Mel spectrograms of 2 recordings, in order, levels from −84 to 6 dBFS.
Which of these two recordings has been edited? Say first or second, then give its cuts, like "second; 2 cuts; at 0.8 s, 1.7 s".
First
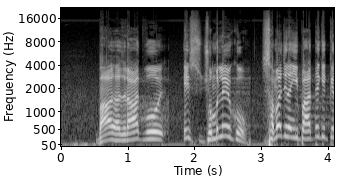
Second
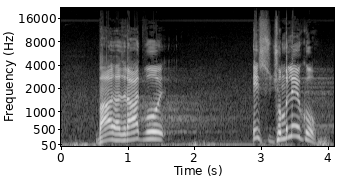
first; 2 cuts; at 1.7 s, 2.9 s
